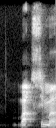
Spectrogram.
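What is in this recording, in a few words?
"marxisme", Malay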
